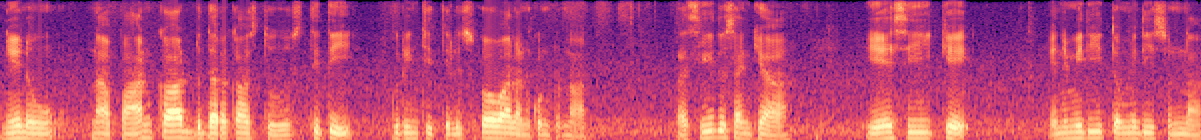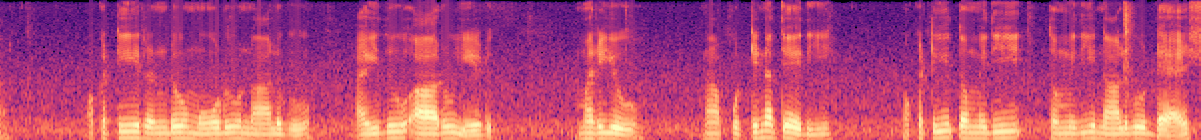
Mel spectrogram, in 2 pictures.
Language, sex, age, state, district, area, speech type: Telugu, male, 45-60, Andhra Pradesh, N T Rama Rao, urban, read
